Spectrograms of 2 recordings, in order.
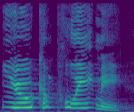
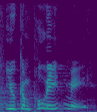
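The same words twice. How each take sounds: First: High, drawn-out mock swooning; stretched, sing-song rom-com parody; mock-romantic. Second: Softly quoted romantic line, lifting at the end; hushed mock-romantic movie quote; movie romance line. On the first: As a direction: ham up the cheesy love line, slowly. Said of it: "The lamest romantic comedy line ever". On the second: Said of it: "that scene from Jerry Maguire".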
